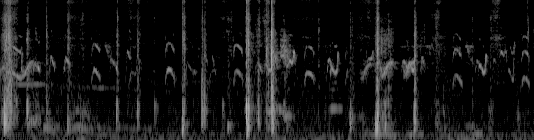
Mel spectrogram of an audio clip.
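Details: Several partridge chicks, playing, make bright, arched peeping notes repeated in quick succession, with crisp clicks and taps scattered throughout.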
